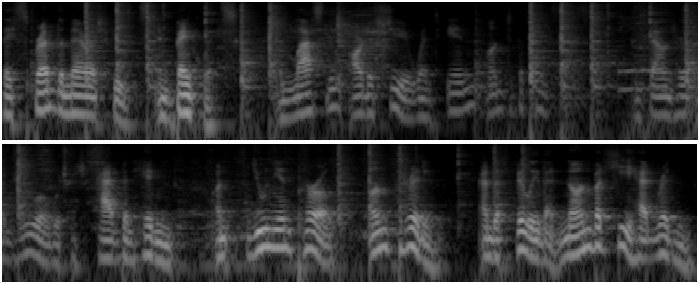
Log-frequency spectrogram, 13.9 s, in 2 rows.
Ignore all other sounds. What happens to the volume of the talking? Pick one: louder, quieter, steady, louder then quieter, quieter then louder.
quieter then louder.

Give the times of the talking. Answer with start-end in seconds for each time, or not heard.
0.0-13.8.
